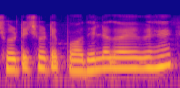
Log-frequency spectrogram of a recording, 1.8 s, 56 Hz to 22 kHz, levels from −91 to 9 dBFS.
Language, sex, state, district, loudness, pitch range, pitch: Hindi, female, Jharkhand, Ranchi, -14 LUFS, 205-225 Hz, 220 Hz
